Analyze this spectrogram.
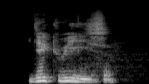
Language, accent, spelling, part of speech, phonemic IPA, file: French, Canada, décuise, verb, /de.kɥiz/, LL-Q150 (fra)-décuise.wav
- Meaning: first/third-person singular present subjunctive of décuire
